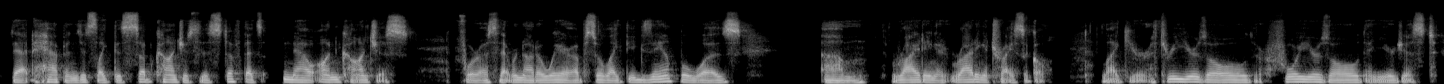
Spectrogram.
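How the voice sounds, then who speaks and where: A man's voice: on the low side, vocal fry, a little mellow, dry recording. A man guiding a meditation series, talking casually and rambling with many fillers and restarts. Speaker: meditation guide. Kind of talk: casual spoken reflection.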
